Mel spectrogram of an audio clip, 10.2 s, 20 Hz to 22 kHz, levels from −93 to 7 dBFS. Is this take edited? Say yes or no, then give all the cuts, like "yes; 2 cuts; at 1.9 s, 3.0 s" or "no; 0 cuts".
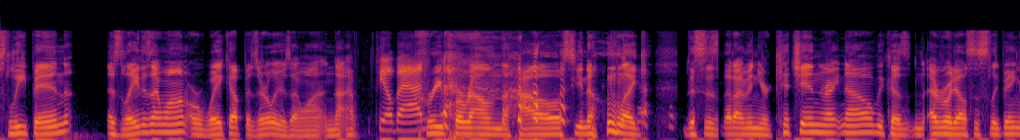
yes; 3 cuts; at 3.6 s, 6.8 s, 7.2 s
